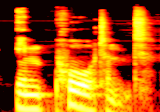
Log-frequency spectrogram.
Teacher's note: Now, we need to be very careful with this word, because some people will put the stress on the im, which is wrong. We need to put the stress on the or.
